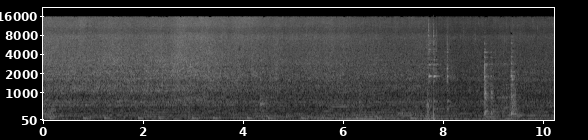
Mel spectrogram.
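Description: Chopped tomatoes sizzling in hot oil in a non-stick pan as a wooden spatula stirs them; the hiss is loudest at first, just after they go in, and slowly dies down. Near the end the spatula knocks against the pan a few times.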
